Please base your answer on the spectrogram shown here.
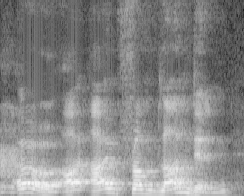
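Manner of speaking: put-on London accent. Retelling what an old schoolmate was overheard saying, in a fake London accent. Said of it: "I hear him saying in his accent".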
